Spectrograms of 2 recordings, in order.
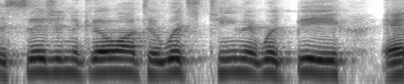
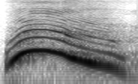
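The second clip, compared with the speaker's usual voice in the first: loud, high exhaling whoop; 12 semitones higher, 5 dB louder than usual. Real, not acted. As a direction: let out a big woo. Winding down after laughing.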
